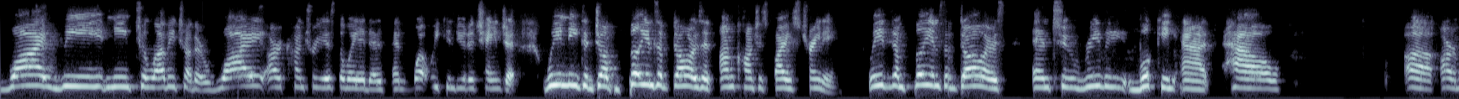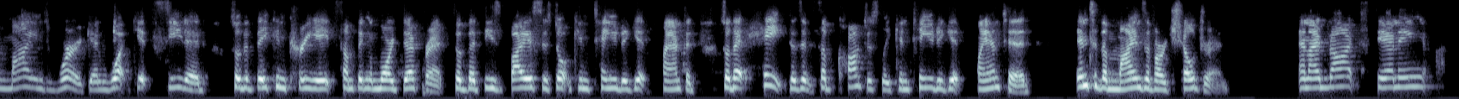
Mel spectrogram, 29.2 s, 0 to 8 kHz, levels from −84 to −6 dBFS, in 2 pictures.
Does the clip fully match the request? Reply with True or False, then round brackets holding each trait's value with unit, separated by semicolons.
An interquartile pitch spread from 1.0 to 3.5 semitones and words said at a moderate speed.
True (3.0 semitones; 185 wpm)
